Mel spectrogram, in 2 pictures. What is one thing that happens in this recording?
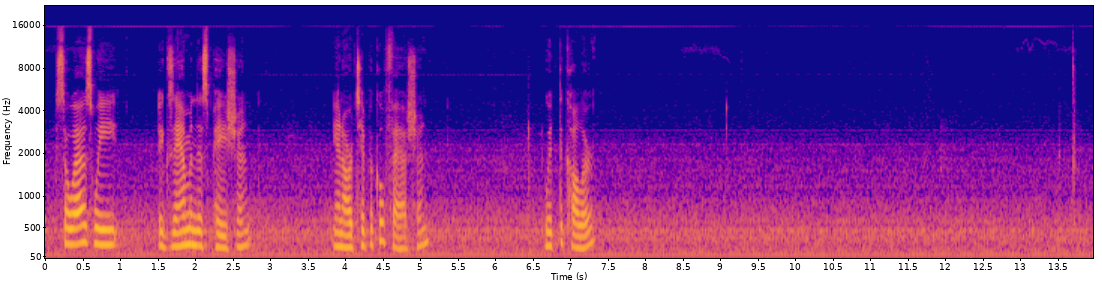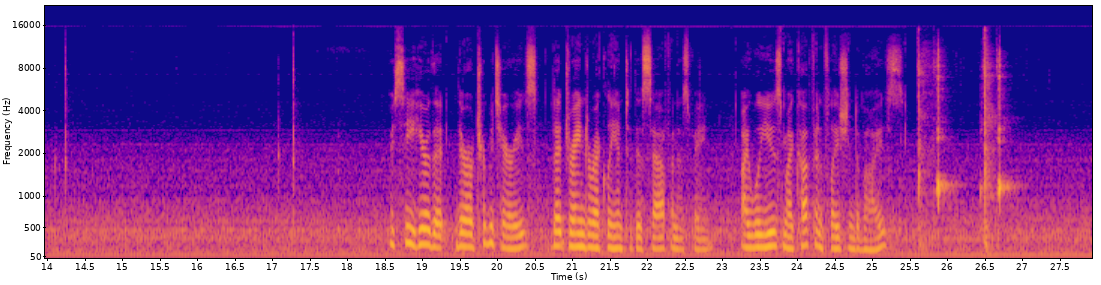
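A middle-aged woman speaks calmly and clearly, close to a microphone.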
